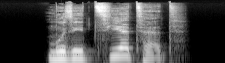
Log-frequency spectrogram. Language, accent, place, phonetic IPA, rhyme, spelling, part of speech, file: German, Germany, Berlin, [muziˈt͡siːɐ̯tət], -iːɐ̯tət, musiziertet, verb, De-musiziertet.ogg
- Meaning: inflection of musizieren: 1. second-person plural preterite 2. second-person plural subjunctive II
